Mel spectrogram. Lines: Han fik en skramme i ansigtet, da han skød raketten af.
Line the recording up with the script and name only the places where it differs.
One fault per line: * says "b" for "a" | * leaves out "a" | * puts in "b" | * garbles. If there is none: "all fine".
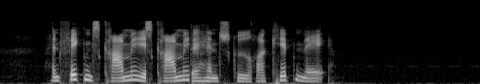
* says "skramme" for "ansigtet"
